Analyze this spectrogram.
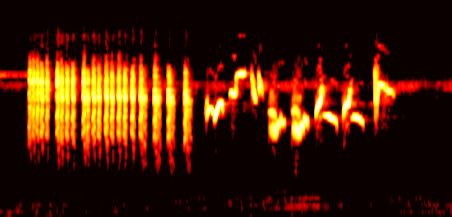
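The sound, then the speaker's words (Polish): A barred warbler sings alone: a fast, dry, chattering run of repeated notes gives way to a varied warble of short, high, twisting phrases, lasting about three seconds. “Najłatwiej jednak pieśń Jarzębatki rozpoznać po wplatanym między zwrotki ostrzegawczym, trzeszczącym terkocie.”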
